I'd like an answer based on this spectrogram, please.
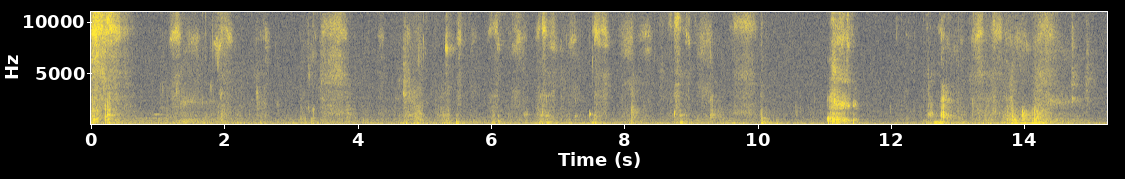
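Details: A French Bulldog struggling to reach a tennis ball on a couch gives raspy snorts and wheezy huffs at uneven intervals, with heavy, noisy breathing between bursts, indoors.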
